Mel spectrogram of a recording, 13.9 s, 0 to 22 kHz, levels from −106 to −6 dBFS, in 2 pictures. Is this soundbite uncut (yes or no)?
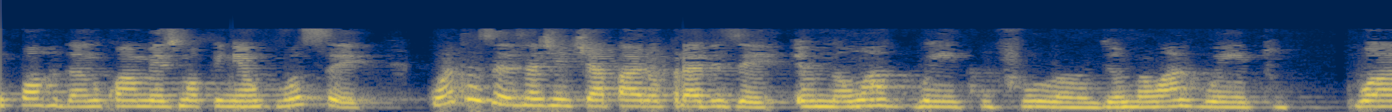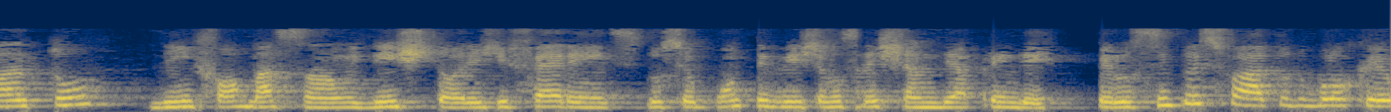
no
